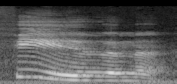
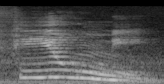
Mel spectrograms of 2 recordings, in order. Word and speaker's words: film: A língua vai lá em cima, né? Film. Não é filme. Filme. A gente fala no português filme, né? Ah, vou assistir um filme. Vou ver um filme. Filme, pronunciado assim no italiano, filme é rio em italiano, ragazzi.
